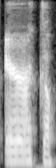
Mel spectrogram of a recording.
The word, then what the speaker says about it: Areca: Erica palm, which is spelled A-R-E-C-A, Erica palm, and the money plant.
